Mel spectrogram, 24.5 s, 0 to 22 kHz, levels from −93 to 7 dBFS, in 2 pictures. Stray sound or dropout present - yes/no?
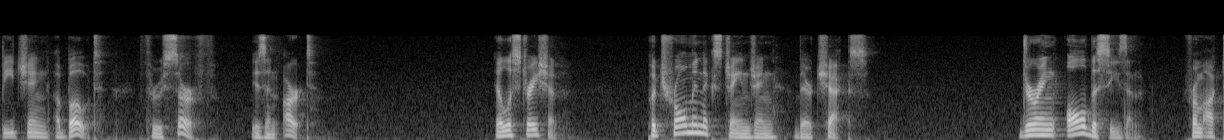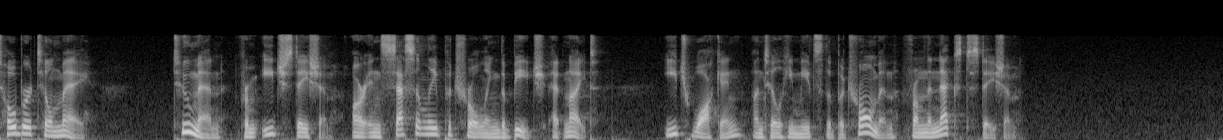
no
